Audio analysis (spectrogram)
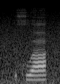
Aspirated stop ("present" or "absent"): absent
